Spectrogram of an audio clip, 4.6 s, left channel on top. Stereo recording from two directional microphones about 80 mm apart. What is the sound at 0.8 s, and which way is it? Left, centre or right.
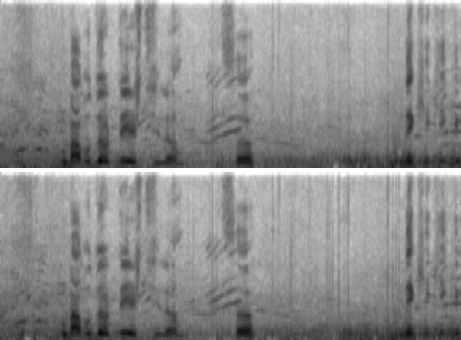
A man's voice, left.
